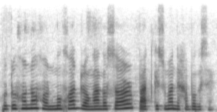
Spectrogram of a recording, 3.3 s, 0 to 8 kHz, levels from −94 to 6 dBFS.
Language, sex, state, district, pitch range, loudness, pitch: Assamese, female, Assam, Sonitpur, 215-255 Hz, -16 LUFS, 230 Hz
